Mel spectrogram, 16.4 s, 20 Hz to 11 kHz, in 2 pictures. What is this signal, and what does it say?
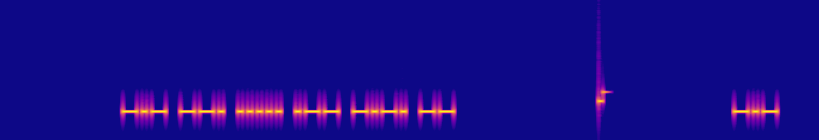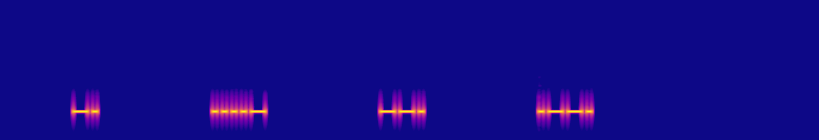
Morse code, heard as a keyed tone, about 25 wpm, spaced as for 11 wpm, 700 Hz. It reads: KG5WCM KN4GP
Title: USA Call Signs - 8x Character Spacing - 25wpm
